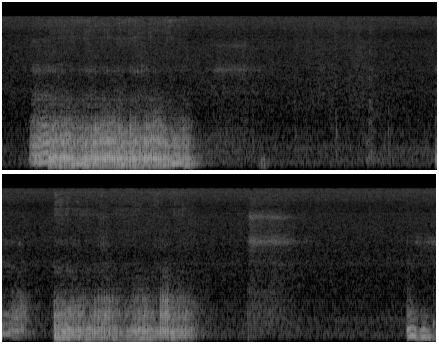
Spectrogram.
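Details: Sleeping dog snoring with rough, rumbling snores, long noisy bursts on the breath and quiet pauses between them, in a small quiet room.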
